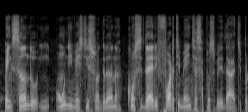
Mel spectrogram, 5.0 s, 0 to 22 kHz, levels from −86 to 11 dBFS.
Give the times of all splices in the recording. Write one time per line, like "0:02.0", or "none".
none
